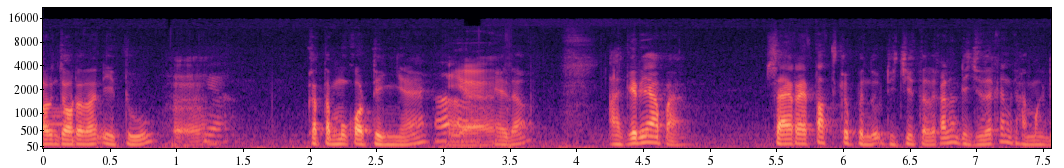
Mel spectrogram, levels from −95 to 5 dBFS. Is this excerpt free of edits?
yes; 0 cuts

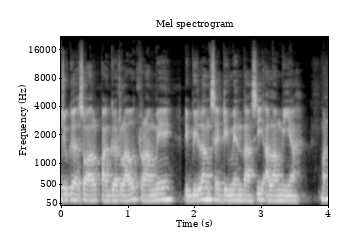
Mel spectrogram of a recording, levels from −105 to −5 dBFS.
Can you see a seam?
yes; 1 cut; at 1.7 s

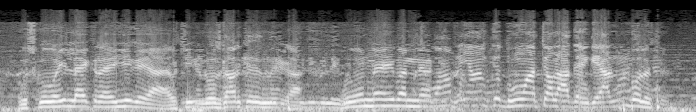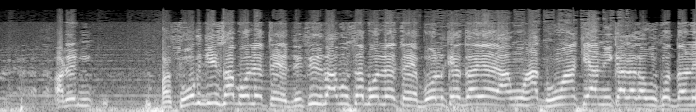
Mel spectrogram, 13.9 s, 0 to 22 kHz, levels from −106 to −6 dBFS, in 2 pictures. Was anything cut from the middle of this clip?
yes; 1 cut; at 4.6 s

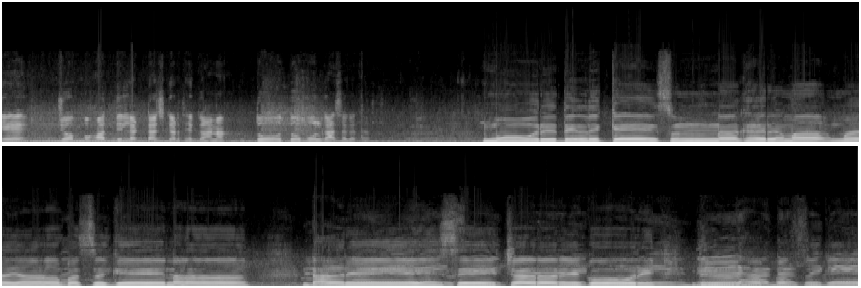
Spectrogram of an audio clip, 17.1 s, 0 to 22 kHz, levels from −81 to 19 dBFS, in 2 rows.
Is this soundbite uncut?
yes; 0 cuts

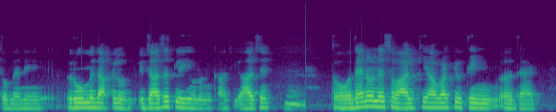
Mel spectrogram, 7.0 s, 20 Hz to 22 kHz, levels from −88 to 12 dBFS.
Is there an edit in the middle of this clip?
yes; 1 cut; at 3.9 s

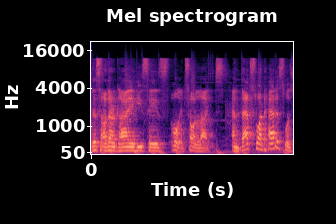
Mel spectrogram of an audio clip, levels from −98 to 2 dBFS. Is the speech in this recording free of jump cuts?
yes; 0 cuts

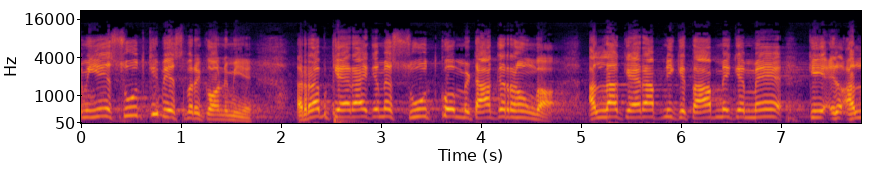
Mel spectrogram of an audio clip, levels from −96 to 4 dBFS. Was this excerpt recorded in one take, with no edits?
yes; 0 cuts

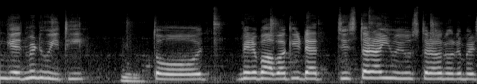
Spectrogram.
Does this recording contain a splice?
no; 0 cuts

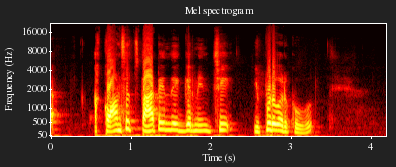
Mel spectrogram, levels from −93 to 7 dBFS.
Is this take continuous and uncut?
yes; 0 cuts

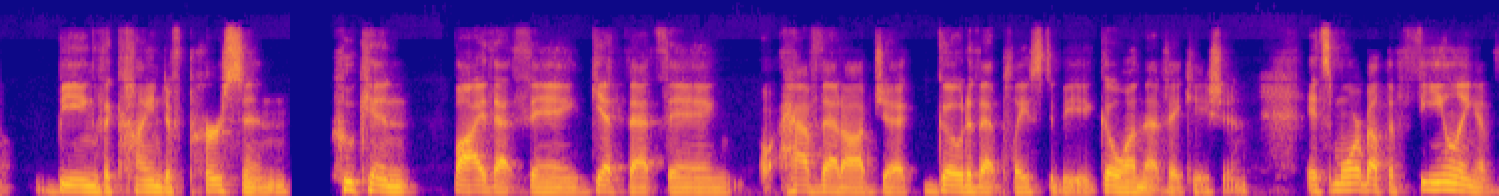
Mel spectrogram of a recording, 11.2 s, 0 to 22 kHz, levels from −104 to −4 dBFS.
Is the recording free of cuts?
no; 1 cut; at 3.2 s

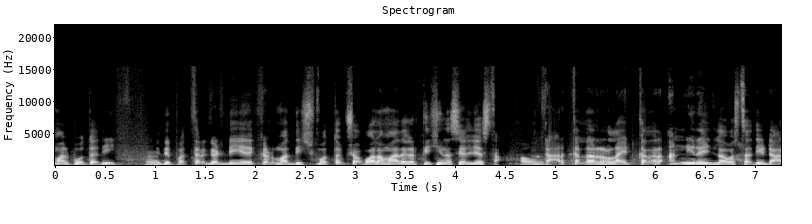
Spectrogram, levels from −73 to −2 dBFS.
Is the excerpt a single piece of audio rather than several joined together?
no; 1 cut; at 4.8 s

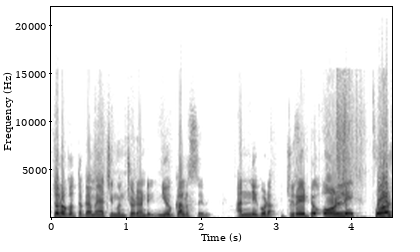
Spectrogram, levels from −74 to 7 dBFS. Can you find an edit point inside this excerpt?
yes; 1 cut; at 3.2 s

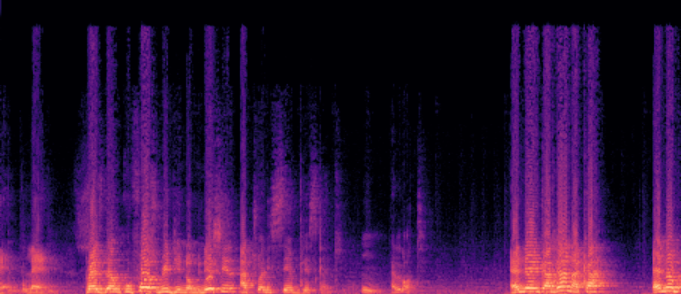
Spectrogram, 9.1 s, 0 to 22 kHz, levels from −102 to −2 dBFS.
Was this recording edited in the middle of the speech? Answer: no; 0 cuts

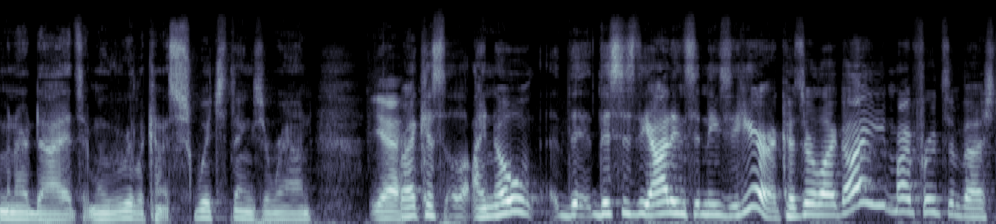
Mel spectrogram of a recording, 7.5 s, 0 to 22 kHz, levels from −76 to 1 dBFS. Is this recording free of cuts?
no; 1 cut; at 2.6 s

